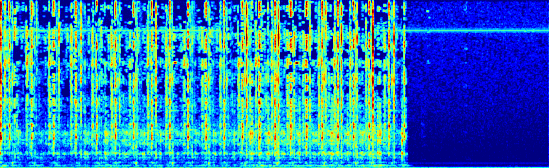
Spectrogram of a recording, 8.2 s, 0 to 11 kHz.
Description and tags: Queneau machine à coudre 35
son de machine à coudre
